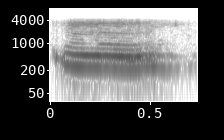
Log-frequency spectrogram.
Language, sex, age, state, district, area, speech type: Tamil, female, 30-45, Tamil Nadu, Salem, rural, conversation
